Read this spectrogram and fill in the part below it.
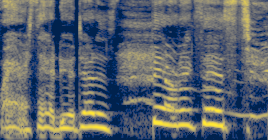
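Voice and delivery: put-on hissing whisper. Recalling what someone said during the movie's first scene, retelling a hissed whisper. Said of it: "Grace leaned over and hissed".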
